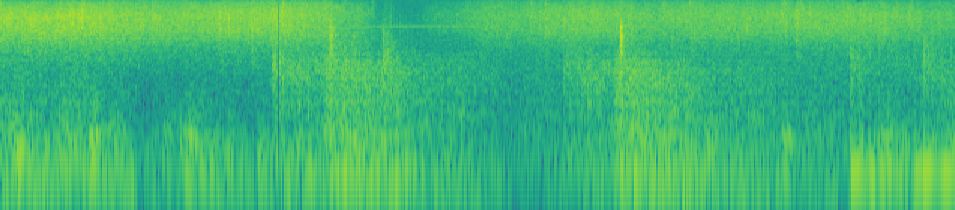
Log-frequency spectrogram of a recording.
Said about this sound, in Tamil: so இந்த மழை சவுண்டோட இந்த மழை சவுண்டோட அப்படியே அந்த மழை சவுண்டோட அந்த பாட்டை ஆரம்பிப்போம் இந்த மழை சவுண்ட்லேருந்து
